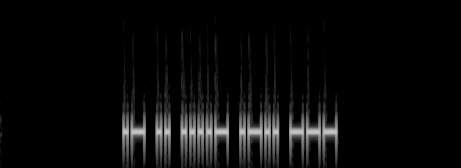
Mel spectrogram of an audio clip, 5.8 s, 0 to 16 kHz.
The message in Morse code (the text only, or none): AI4LO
